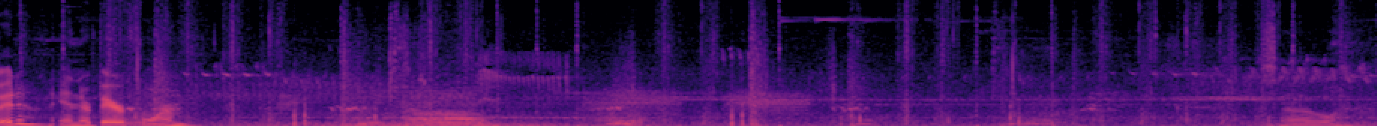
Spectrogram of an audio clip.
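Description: Footsteps tread steadily along a stone path.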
